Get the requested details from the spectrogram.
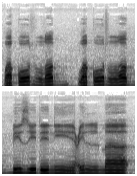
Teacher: Huruf lam sukun bertemu dengan ra. Baik, kita baca. Wa qur rabbi zidni ilma. Lamnya sudah tidak dibaca ya.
